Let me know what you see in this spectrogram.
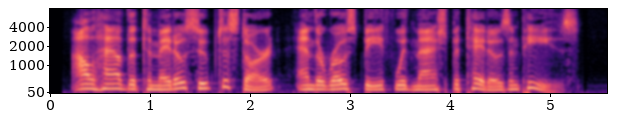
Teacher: Notice that tomato soup, roast beef, mashed potatoes, and peas are stressed because the food order is the important information here. Notice also that tomato soup, roast beef, and mashed potatoes are compound words.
